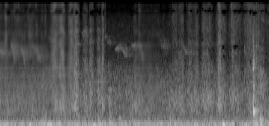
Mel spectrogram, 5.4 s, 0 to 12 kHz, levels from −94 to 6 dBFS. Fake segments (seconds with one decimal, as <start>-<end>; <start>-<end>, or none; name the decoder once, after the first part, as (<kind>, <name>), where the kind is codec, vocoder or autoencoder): 0.0-1.5 (vocoder, Vocos); 2.7-3.2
